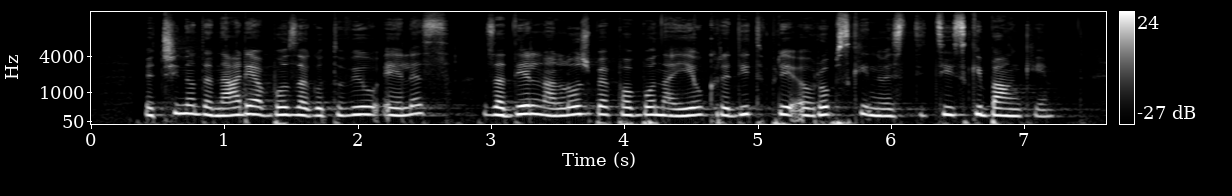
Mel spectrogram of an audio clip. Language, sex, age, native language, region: Slovenian, female, 30-49, Slovenian, Savinja region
